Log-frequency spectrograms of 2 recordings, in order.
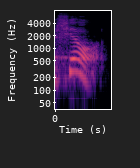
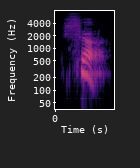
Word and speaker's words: sure: Should it rhyme with pure and cure or should it rhyme with poor? Let us examine both the styles of pronouncing this word. The shortest answer is that both are correct. If you want a very brief answer, we should say both are correct. You can say sure or you can say sure. So sure rhyming with pure and sure rhyming with po are correct.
